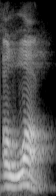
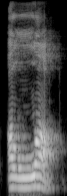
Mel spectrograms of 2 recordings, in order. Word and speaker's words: Allah: When we pronounce Bismillah ar-Rahman ar-Rahim, Allah's name, Lafzul Jalala, is Allah, and it's Mufakham in the Arabic language, which means that it comes off hard. Allah, right? However, if there's a kasra before Allah's name, then it goes from being mufakham to muraqqaq.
